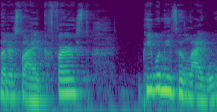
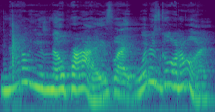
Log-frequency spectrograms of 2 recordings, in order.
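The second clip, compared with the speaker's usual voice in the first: incredulous; 6 semitones higher, 4 dB louder than usual. Real, not acted. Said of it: "I'm like".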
